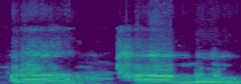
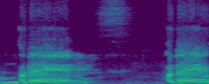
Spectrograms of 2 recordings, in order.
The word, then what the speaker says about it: प्रथम: देखिए पहले क्या है पहला शब्द प्रथम प्रथम कुछ लोग कहते प्र प्र बोलते प्र प्र नहीं होता प्र होता प्र जैसे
